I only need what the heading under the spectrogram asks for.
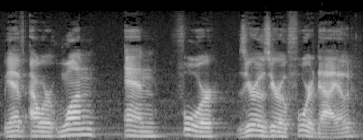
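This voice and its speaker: A man's voice: medium pitch, takes it slowly, sharp tone. A man hosting a hands-on electronics tutorial, explaining casually and off the cuff, thinking aloud and correcting himself as he goes. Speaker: host of an electronics repair tutorial.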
